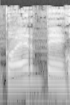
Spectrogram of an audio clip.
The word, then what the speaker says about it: cohorte: Nos vamos a ir hacia la academia, hacia la Facultad de Filosofía y Letras, porque se va a estar llevando adelante una coerte sobre la maestría en estudios feministas. Y para hablar en profundidad de, primero, si lo dije bien, si se dice cohorte. – Cohorte. – Cohorte con doble. Cohorte.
